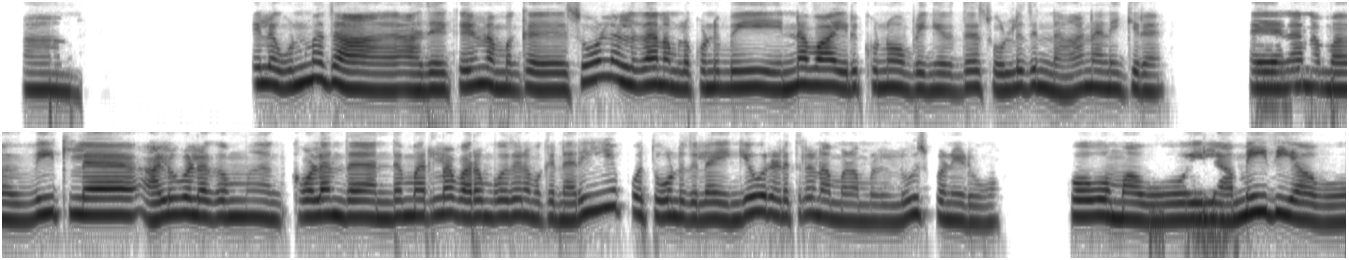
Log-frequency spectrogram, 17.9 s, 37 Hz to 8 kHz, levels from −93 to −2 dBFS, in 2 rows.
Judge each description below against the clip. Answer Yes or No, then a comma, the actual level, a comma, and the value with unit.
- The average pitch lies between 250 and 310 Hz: No, high, 215 Hz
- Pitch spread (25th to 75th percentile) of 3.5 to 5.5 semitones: No, average, 2.8 semitones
